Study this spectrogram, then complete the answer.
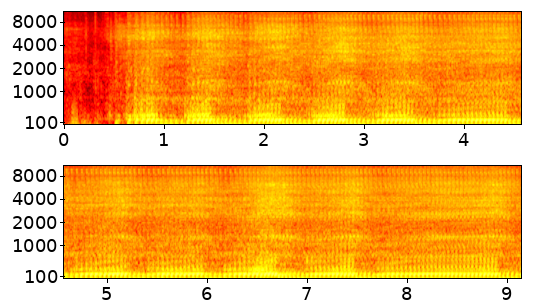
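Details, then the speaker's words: Triumph Tiger Cub single-cylinder trials bike started after carburettor flooding, on a damp morning with the bike dripping wet: runs lumpy, surging and faltering about once a second, had stalled under load; cold-engine misfire, settles once warmed up. "Oh dear, what's the matter with this thing then?"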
